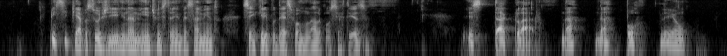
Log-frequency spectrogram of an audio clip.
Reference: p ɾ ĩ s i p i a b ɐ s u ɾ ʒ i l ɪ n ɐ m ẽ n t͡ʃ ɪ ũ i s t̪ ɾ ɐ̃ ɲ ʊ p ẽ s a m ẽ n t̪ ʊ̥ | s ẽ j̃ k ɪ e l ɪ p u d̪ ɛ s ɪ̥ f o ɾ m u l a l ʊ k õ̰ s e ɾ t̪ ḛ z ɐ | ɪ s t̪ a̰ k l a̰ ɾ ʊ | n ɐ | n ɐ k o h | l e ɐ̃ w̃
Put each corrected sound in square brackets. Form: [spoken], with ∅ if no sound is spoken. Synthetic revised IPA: p ɾ ĩ s i p i a [v] ɐ s u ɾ ʒ i l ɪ n ɐ m ẽ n t͡ʃ ɪ ũ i s t̪ ɾ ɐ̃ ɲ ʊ p ẽ s a m ẽ n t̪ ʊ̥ | s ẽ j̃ k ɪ e l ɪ p u d̪ ɛ s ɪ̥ f o ɾ m u l a l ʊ k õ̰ s e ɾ t̪ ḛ z ɐ | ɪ s t̪ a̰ k l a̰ ɾ ʊ | n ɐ | n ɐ [p] o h | l e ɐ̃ w̃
